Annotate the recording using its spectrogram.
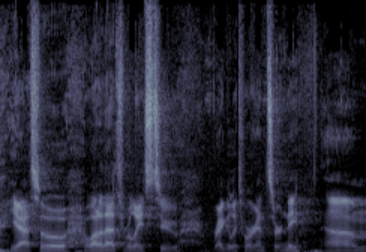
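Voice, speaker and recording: A man with a slight Newfoundland accent, fairly low in pitch, with a bright, sharp tone, monotone, flat intonation, a moderate pace, and audible room echo. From Newfoundland, Canada. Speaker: bitcoin mining company founder. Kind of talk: conference panel Q&A. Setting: stage with audience at conference.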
